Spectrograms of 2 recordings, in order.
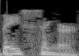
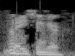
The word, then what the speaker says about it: Basinger: Bass singer. Basinger. Like a bass singer.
